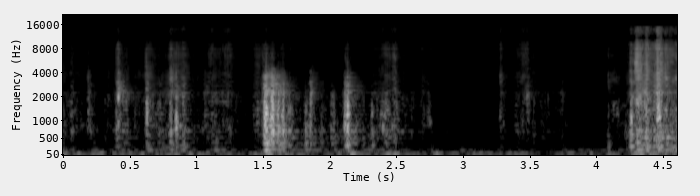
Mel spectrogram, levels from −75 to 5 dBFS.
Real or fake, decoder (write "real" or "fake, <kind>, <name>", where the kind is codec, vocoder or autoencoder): fake, vocoder, BigVGAN v2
